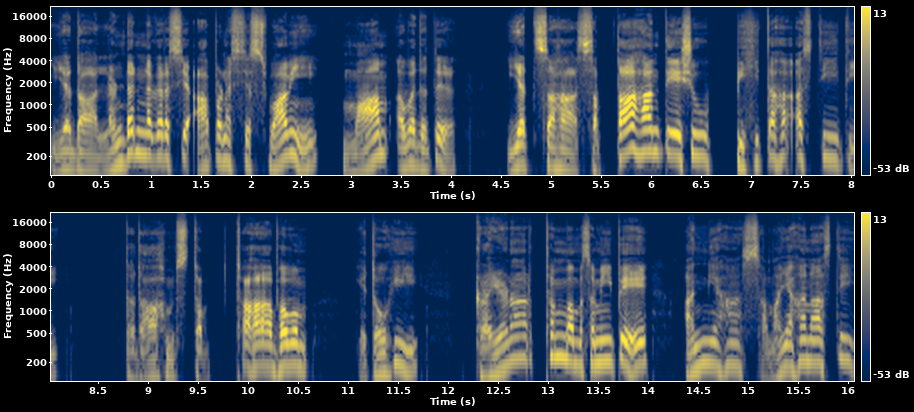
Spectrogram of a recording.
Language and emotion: Sanskrit, surprised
